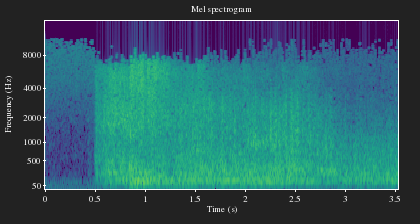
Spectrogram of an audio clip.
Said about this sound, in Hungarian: Villámlik. Menj, dörög.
